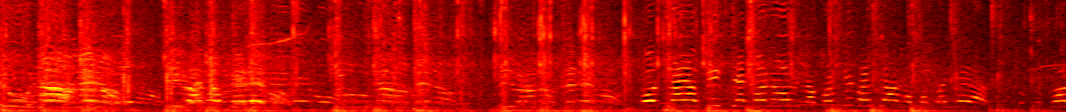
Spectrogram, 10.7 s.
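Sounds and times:
Ni Una Menos protest crowd chanting against femicide: 0:00.0 - 0:06.8
evenly spaced percussive hits at a demonstration: 0:00.0 - 0:10.4.

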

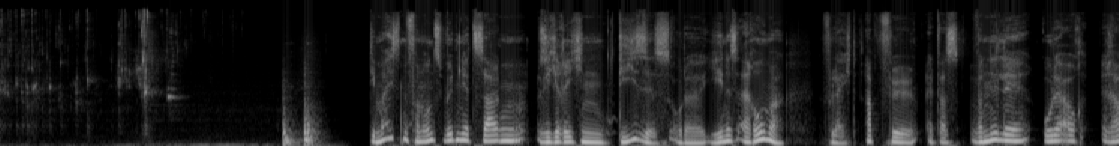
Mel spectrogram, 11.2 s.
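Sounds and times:
whisky poured into a glass: 0:00.0 - 0:02.4, 0:05.4 - 0:06.7
sudden low thump: 0:02.8 - 0:03.4
speech: 0:03.7 - 0:11.1.

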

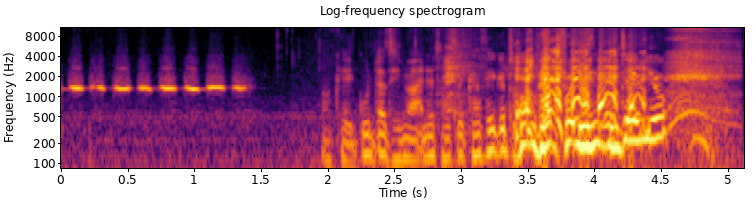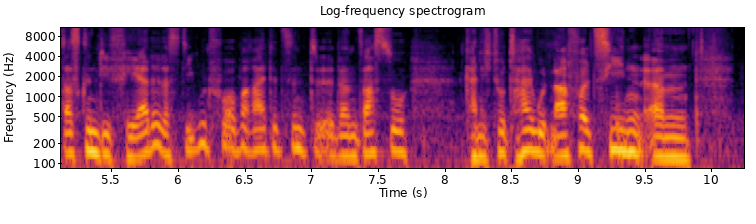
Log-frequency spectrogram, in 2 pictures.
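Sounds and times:
person whistling to cue horse urination: 0:00.0 - 0:01.5
speech: 0:02.0 - 0:10.2
laughter: 0:02.8 - 0:05.0.

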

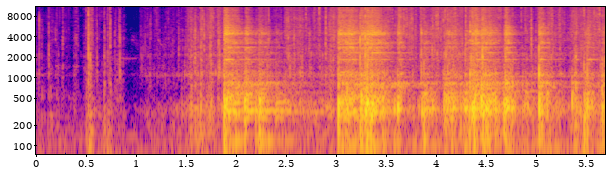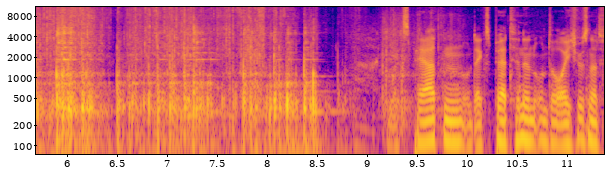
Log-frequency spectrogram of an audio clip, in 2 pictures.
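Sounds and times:
clinking while firing up a grill: 0:01.5 - 0:09.8
speech: 0:09.5 - 0:11.3.

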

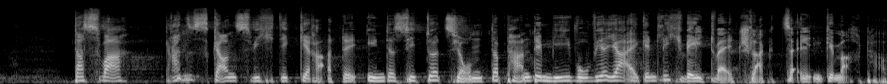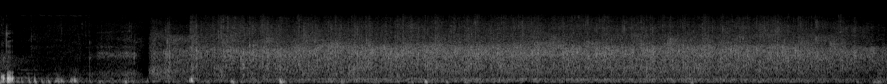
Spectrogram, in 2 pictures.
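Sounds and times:
speech: 0:00.8 - 0:08.8
applause: 0:10.4 - 0:17.7.

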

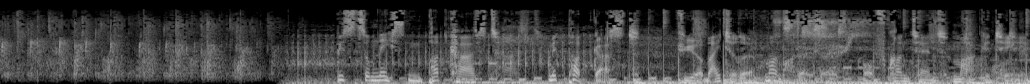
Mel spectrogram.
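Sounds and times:
crowd applauding: 0:00.0 - 0:05.7
speech: 0:03.4 - 0:10.2.

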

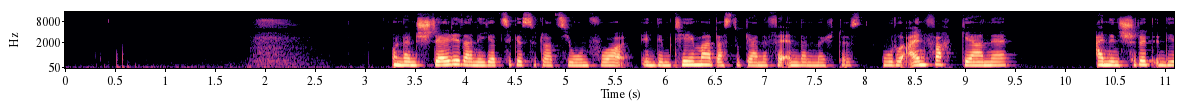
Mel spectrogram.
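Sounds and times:
deep breath during a guided relaxation exercise: 0:01.8 - 0:02.7
speech: 0:03.3 - 0:09.5, 0:10.3 - 0:11.0.

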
